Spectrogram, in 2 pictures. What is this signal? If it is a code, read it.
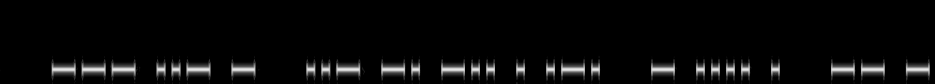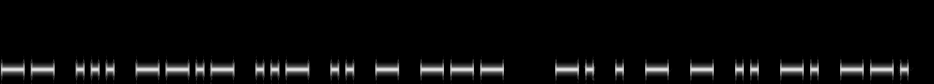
Morse code, heard as a keyed tone, about 16 wpm, 700 Hz. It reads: OUT UNDER THE MOSQUITO NETTING
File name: 16WPM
